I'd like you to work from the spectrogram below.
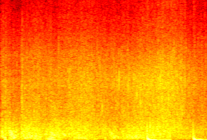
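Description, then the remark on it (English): Two heavy, loud water splashes in the Arctic sea a few meters away, between a rocky skerry and Bear Island, land about half a second apart, each a deep thudding slap from something heavy emerging from the water, over a steady wash of surf and wind. No one speaks. “She smiled at the memory, then was brought back to the reality of the Arctic landscape by the sound of a loud splash.”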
